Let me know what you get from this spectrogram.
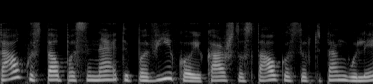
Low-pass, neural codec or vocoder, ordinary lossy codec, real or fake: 7.2 kHz; codec, 24 kHz, 0.9 kbps, WavTokenizer, small release; AAC, 48 kbps; fake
